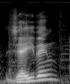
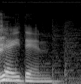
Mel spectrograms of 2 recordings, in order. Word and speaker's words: Jaden: Se escribe Jaden. Ariel García. ¿Sería Jaden, Leslie? – Sí, ¿Sí? Jaden.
